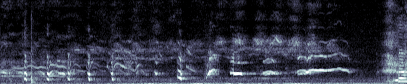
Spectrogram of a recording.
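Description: A man laughing helplessly: a quick run of short laughs, then high-pitched squeaky, breathy laughter.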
